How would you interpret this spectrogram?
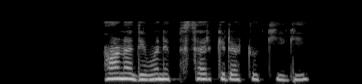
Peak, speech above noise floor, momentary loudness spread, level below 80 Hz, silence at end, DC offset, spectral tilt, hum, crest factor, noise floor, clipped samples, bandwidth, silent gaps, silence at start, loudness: -8 dBFS; over 66 dB; 12 LU; -76 dBFS; 0.55 s; under 0.1%; -4.5 dB/octave; none; 18 dB; under -90 dBFS; under 0.1%; 8 kHz; none; 1.05 s; -25 LUFS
